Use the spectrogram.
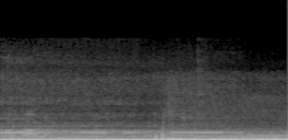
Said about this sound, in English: Okay, pulling in, and in the interim while I park this car, probably shouldn't be recording and driving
